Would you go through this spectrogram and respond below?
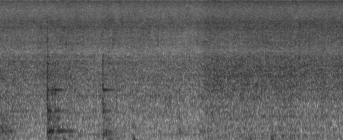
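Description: Food fries in hot oil in a pan, a steady sizzling hiss broken by a few scraping stirs of a spatula, close and loud with no talking.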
